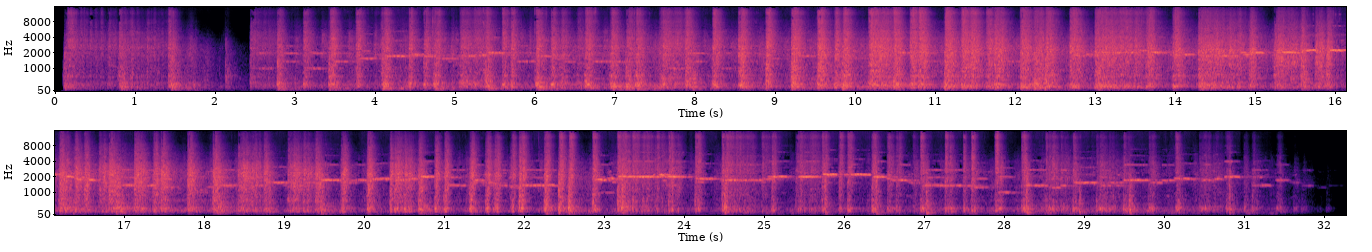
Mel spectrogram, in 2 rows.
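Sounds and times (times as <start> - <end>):
marching band passing by: 0.1 - 31.9.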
